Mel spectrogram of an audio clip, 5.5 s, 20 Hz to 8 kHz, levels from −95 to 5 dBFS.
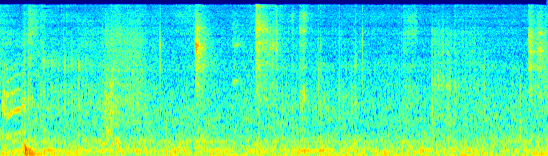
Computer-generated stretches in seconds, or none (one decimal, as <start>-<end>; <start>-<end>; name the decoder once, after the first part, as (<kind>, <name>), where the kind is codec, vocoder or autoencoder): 0.0-5.5 (codec, DAC)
